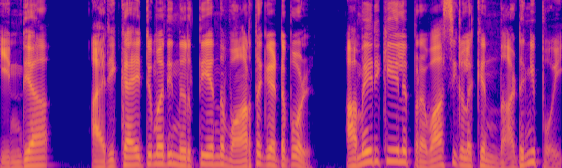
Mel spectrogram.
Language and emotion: Malayalam, surprised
